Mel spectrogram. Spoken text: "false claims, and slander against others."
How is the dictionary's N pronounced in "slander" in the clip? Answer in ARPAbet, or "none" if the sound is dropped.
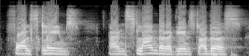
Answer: N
